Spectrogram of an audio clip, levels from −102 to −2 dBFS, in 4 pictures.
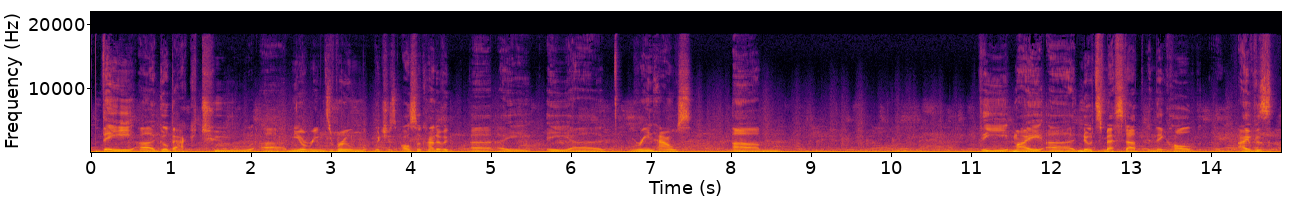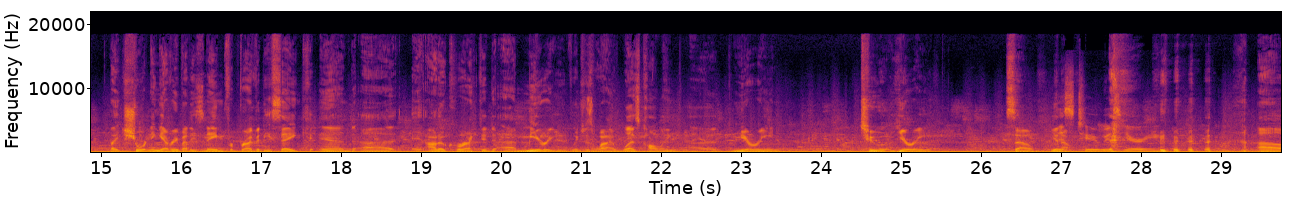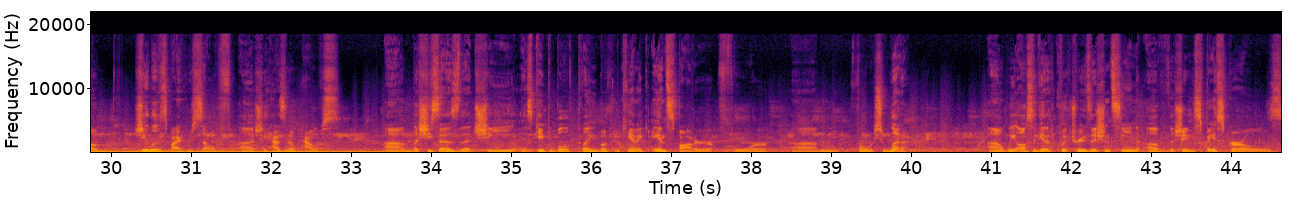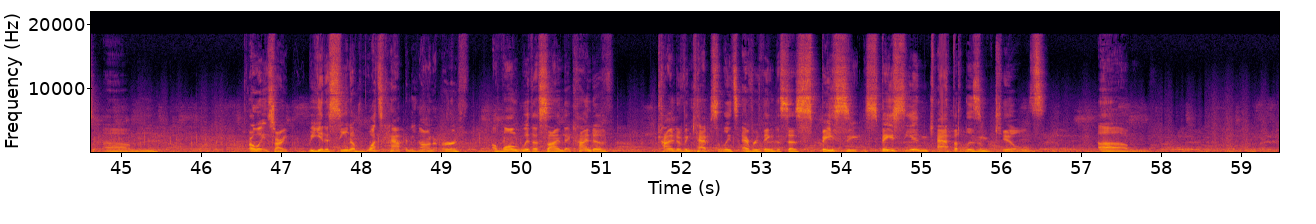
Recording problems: murmuring crowd; noticeable; throughout; 10 dB below the speech
low rumble; faint; until 33 s; 20 dB below the speech

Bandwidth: 18.5 kHz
